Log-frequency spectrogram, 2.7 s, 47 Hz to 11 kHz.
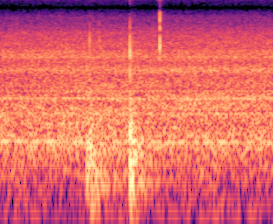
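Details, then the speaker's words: Stock fans on an ASIC miner before Noctua upgrade, drawing 1,100 W, about 68 dB: loud constant airy roar from fans spinning flat out, only a couple of stray clicks; normal cooling at full speed. "If they were this quiet, I'd have left them alone, but they're actually a lot louder than this once they start ramping up."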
